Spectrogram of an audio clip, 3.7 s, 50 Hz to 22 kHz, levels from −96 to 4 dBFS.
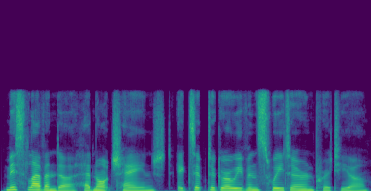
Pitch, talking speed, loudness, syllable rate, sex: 195 Hz, 195 wpm, -20 LUFS, 5.3 syllables/s, female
